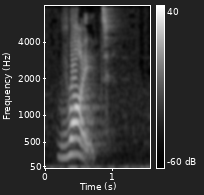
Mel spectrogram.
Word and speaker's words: write: ولكن شوفوا هالكلمتين: write rap. حرف ال W قبل حرف ال A ما نطقناه.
